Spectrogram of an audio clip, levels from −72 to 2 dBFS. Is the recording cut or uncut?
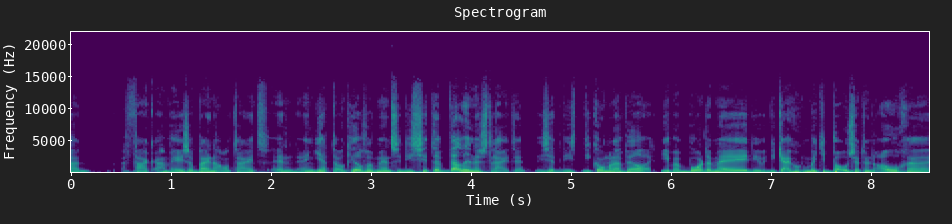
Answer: cut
